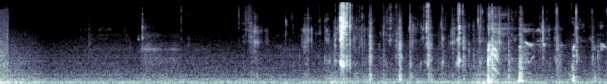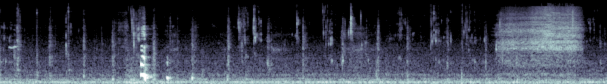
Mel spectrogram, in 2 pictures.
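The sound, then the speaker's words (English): Crisp crunching as someone bites into and chews a chip with hot sauce. A few sharp crunches come in irregular bursts, fairly faint overall, with softer chewing noises between them. “now we're about to sample the chip.”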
